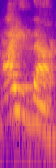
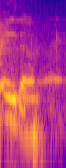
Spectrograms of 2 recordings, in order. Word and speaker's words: Aida: Laura Martin, because my name is Aida, not Ada.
